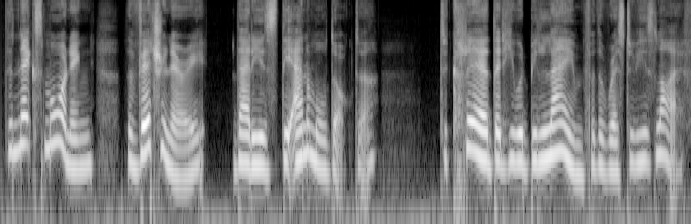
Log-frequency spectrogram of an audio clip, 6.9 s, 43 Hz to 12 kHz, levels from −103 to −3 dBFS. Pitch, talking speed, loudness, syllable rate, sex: 210 Hz, 175 wpm, -19 LUFS, 5.8 syllables/s, female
